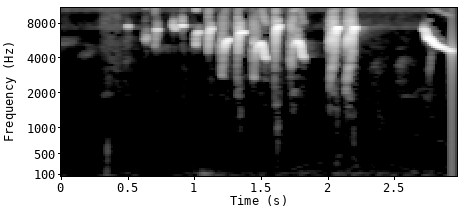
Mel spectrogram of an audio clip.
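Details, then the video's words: Javan sunbird singing eagerly: sparse high ticks speed up into a rapid, jittery series of thin chirps, ending with a long, bright whistle sliding downward. "Kolibri wulung gacor"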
